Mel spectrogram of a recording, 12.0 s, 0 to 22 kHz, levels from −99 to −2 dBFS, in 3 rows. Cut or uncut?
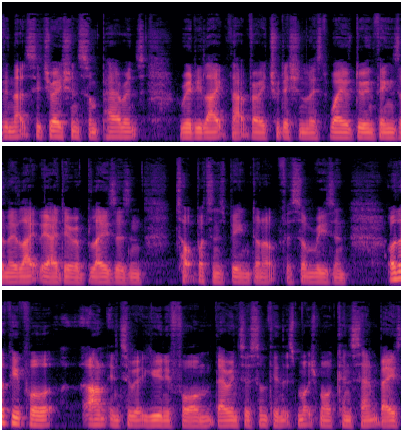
cut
